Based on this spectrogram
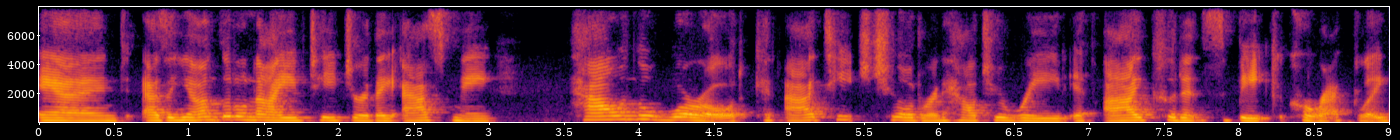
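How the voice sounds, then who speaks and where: In a Southern US accent, a woman talks at a fairly slow pace and a medium pitch. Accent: very Southern. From Mississippi. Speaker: former teacher, parent advocate. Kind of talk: interview. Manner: animated.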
